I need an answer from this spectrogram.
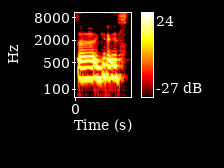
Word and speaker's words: Gresë: when I I asked grace to give me some guidance on how to pronounce her name and she said to me like well it's it's like saying grace but with a Scottish accent so now I just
